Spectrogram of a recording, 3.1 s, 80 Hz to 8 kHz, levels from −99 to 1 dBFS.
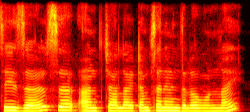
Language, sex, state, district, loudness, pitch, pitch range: Telugu, female, Andhra Pradesh, Annamaya, -16 LUFS, 200 Hz, 195-220 Hz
